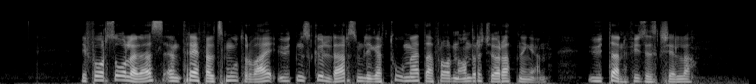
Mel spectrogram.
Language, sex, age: Norwegian, male, 21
